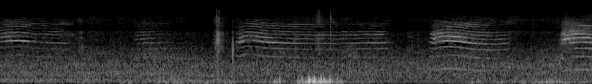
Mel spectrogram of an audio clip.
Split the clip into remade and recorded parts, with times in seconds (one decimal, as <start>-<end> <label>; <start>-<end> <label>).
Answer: 0.0-0.6 recorded; 0.6-1.2 remade; 1.2-5.1 recorded; 5.1-5.9 remade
